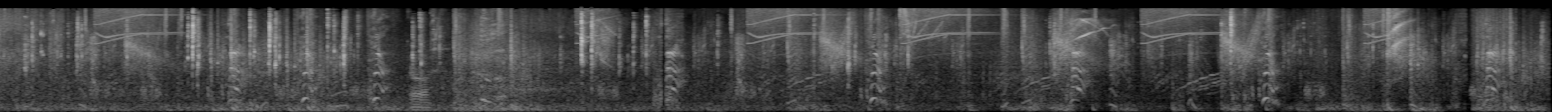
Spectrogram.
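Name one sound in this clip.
Video game punches and blasts crack and whoosh in quick bursts.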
